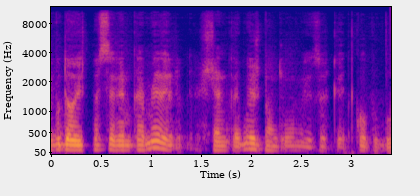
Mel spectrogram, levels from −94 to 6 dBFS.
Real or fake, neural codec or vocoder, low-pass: fake; codec, 44.1 kHz, 2.6 kbps, DAC; 10.8 kHz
